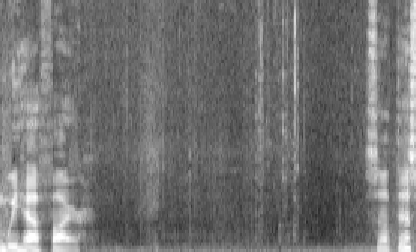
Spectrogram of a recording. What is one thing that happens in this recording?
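Dry twigs crackle as they are handled.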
